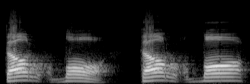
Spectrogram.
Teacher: elakkan dad itu disebut sepertimana dal yang ditebalkan · Kalau dekat sini alif pada tard tu tebal. Jadi jadi tebal mad tu sebab huruf sebelumnya dad yang tebal. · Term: huruf dad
